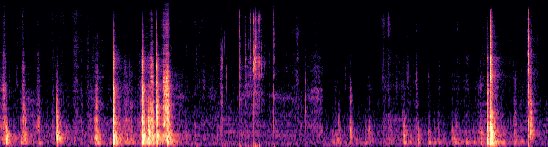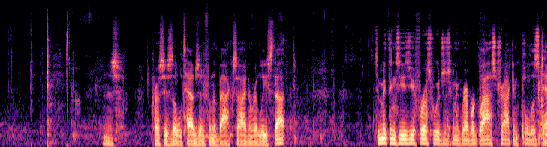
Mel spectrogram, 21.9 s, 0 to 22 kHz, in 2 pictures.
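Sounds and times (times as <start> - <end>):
plastic and metal parts rattling: 21.4 - 21.9.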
